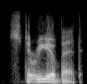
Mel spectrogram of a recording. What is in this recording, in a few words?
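"stereobate", American English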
